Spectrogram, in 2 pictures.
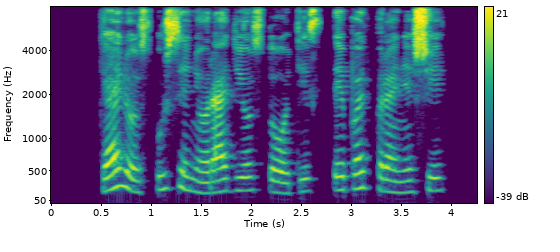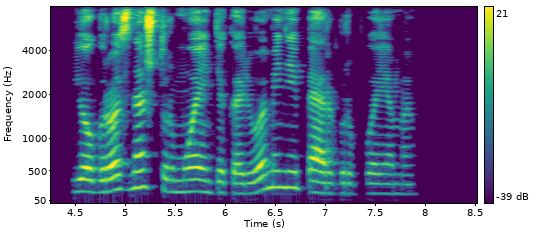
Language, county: Lithuanian, Marijampolė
